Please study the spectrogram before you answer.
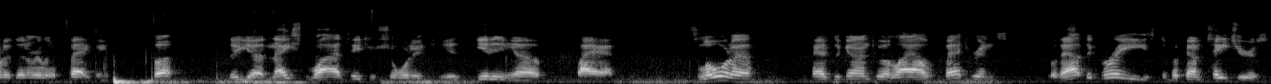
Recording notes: The first Recordings on the Patio. The first recordings that the guys ever made.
